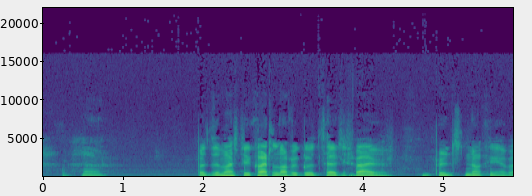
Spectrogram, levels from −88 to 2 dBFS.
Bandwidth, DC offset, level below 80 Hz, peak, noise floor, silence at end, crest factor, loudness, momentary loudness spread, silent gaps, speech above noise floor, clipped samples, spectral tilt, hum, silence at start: 17 kHz; under 0.1%; -48 dBFS; -4 dBFS; -49 dBFS; 0 s; 22 dB; -25 LUFS; 17 LU; none; 24 dB; under 0.1%; -6 dB/octave; none; 0 s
